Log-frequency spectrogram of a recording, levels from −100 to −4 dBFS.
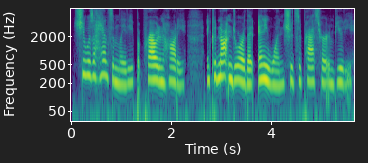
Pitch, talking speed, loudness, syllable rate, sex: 220 Hz, 220 wpm, -20 LUFS, 6.1 syllables/s, female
